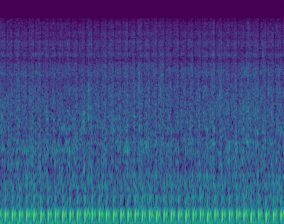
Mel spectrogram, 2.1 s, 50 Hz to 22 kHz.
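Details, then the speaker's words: Honda WX15 1.5-inch water pump, restarted after sitting three years, primed and pumping water through a restrictive spray bar at idle. Even, low putter with a firm beat and no knocks or misses; normal idle under load. "I'm just going to pick up the camera and sort of show you the water flow here running at idle."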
